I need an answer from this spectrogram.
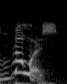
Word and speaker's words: Louis: Me name is Louis, not Lois. Gee whiz, everybody interpolates me name wrong. It's Louis.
